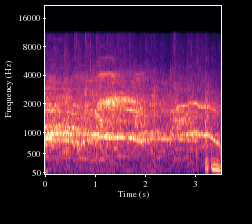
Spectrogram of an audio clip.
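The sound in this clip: Sustained audience applause greets a speaker taking the stage at an Element halftime gathering, a dense, steady wash of clapping that holds at an even loudness from start to finish with no clear breaks.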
